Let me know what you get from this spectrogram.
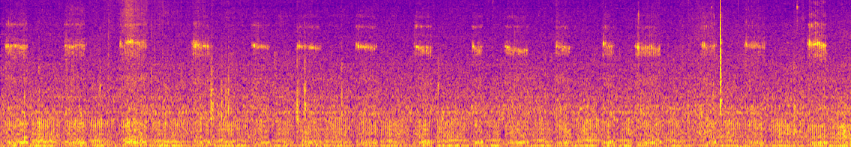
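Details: Ten-day-old red/cream colourpoint Ragdoll kitten Nikita, a tomcat and one of Zaphirra's three male kittens, romping on his back; soft, steady low purring throbs under faint, regularly repeated high squeaky notes.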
